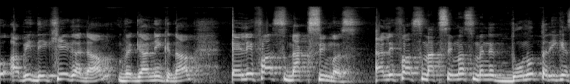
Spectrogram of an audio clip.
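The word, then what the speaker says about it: Elephas maximus: एलिफस। एिफेंट से याद रखिएगा एलिफस मैक्सिममस।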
